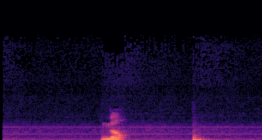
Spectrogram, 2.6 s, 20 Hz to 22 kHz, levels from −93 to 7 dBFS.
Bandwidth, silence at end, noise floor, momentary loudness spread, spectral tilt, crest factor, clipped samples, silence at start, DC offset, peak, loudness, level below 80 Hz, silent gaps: 5.6 kHz; 0.55 s; -55 dBFS; 17 LU; -9 dB/octave; 24 dB; under 0.1%; 1 s; under 0.1%; -6 dBFS; -26 LUFS; -42 dBFS; none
